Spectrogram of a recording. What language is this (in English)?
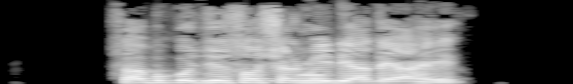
Sindhi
